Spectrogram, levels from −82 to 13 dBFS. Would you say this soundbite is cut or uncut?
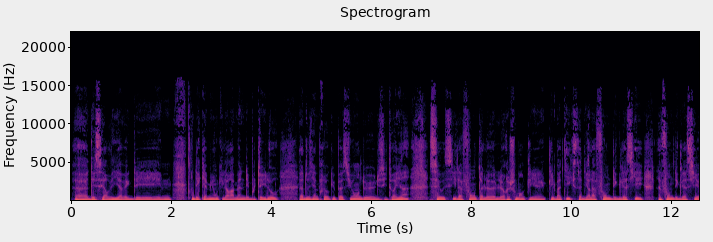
cut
